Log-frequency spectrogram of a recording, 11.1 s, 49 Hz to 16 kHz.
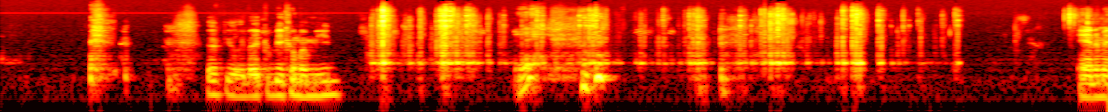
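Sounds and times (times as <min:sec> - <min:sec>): man laughing breathily: 0:05.3 - 0:06.2.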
